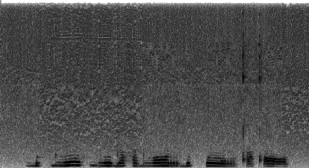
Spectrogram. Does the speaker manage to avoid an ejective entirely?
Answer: no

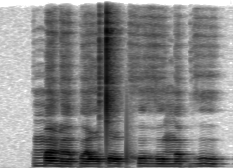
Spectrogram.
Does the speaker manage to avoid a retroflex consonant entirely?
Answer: no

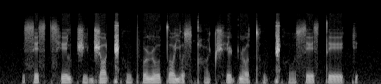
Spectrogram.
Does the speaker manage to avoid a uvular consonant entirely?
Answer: no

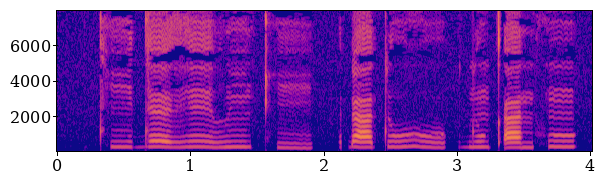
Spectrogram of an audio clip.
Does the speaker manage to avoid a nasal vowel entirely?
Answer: no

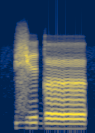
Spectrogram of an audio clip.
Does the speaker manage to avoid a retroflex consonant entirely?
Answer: yes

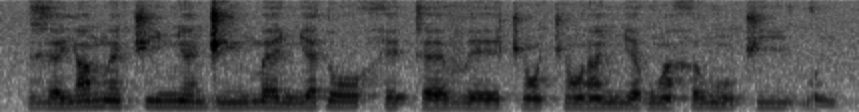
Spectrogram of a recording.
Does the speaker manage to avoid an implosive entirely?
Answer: no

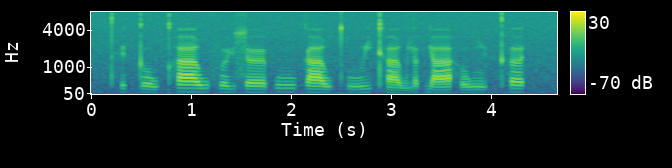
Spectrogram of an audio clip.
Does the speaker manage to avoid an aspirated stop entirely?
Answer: no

